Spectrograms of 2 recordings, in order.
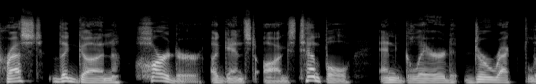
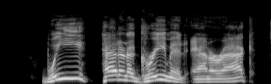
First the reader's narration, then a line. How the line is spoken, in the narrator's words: Sorrento shouted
